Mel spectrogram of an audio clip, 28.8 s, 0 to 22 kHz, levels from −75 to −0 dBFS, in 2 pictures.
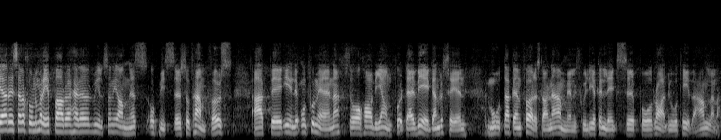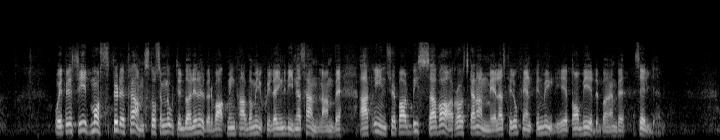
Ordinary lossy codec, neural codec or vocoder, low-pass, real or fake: none; codec, 24 kHz, 0.9 kbps, WavTokenizer, medium speech release version 1; 7.2 kHz; fake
